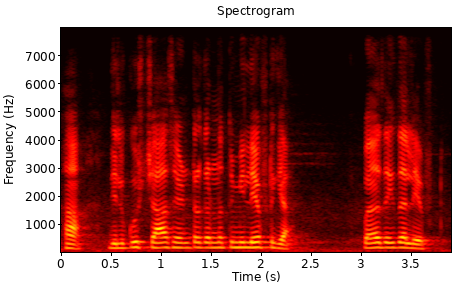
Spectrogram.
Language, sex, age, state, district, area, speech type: Marathi, male, 18-30, Maharashtra, Sindhudurg, rural, spontaneous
